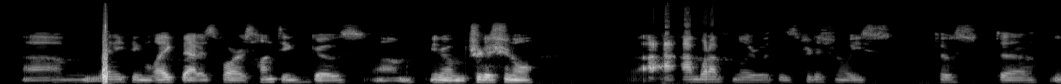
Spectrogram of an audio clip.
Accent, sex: American, male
